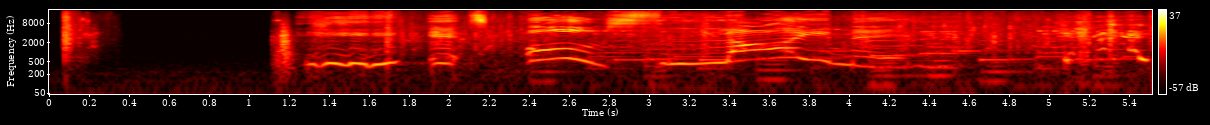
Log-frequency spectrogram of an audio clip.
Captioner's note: giggles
